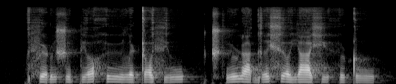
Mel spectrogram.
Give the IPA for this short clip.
fʲ ɔ ɽ y ʃ y pʲ ɔ h ʉ l ɘ ʈ ɔ fʲ u | t͡ʃʼ ʉ ɳ a ɡ ɘ xʲ ɔ j a xʲ ʉ h ʉ ʈ u

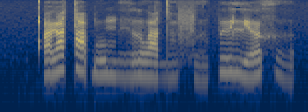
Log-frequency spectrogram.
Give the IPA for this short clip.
qʼ y tˤ ə ɓ u m e̤ l o dˤ ə̤ f ə̤ p y lʲ œ x ə̤

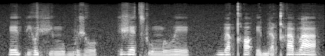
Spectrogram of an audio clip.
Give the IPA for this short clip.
e˦ pʲ o˨˦ fʲ ʊ˨ m u˨ b ʊ˨ ʒ o˨ | ʒ ɛ˦ t͡sʼ u˨ m ʊ˨ β e˦˨ | ɡ͡b e˦ qʰ ɔ˦ ʔ e˨ bʲ e˨ qʰ ɛ˦ b a˦˨

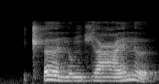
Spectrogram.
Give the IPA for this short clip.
t͡ʃʼ ɜ n o ŋ ç ɜ ʕ ɛ n ə

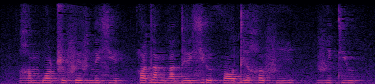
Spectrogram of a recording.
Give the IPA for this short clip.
ʁ ə m b ɔ ʈ͡ʂ ɯ f e v n e sʲ e | q ʏ d a ŋ ɡ a d e zʲ ə ɾ ɯ θ ɔ d i χ ɯ f i | v i tʲ ɯ

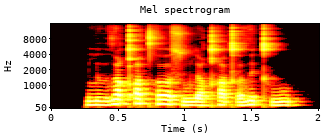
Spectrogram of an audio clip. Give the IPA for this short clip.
l ɯː˨˩˦ ð ɯ˨˥ qʼ ʌ˥˨ t̪ʰ ʌː˥˨ s u˩˧˩ l ɯ˨˩˦ qʰ ʌ˩˧˩ kʼ ʌ˨˩˦ ð e˧ kʰ u˩˧˩

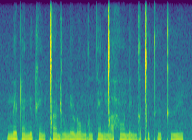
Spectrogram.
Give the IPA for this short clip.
m e ʈ ɛ̃ n ɨ kʰ ẽ n ǀ ɐ̃ ɖ ɨ u̯ n e u̯ ɳ o ŋ ɡ ɔ n t ẽ n ŋ͡ǀ a h õ n e i̯ ŋ ɡ ɐ ǀ ɨ t̪ʰ ɨ kʰ ɨ i̯

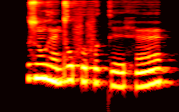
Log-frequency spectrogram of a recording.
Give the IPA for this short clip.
z ũ˦ ɣ ɛ̃˧ d o˧ f ə˨ f ə˨ k eː˨ h ɛ̃˨˦

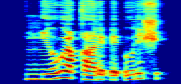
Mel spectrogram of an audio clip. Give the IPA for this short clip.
ɲ i ʊ̯ w u ə̯ q æ ɾ e ʔ e ʔ u ɾ i ʃ

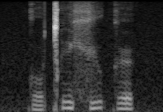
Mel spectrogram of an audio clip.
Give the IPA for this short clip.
k o ǀ i xʲ u k ʏ

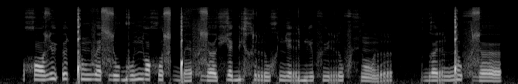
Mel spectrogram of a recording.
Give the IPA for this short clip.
x ɔ z y ʔ ø ǃ ũ v ɛ s z u ɡ u ɲ ɔ x o s ɡ͡ǃ ɛ f z œ ç ɛ bʲ ø x r u x ɲ e r bʲ ũ f y r u f ç õ r | ɡ œ r ŋ͡ǃ u f z œ

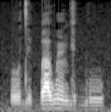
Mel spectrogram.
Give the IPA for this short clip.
o˨ d e˨˦ ɡ͡b a˦ w ɛ̃˦ ɡ e˦ ɡ͡b u˧

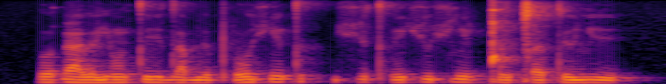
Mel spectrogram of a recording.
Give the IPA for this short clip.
o ɗ a l ʏ j õ t i d a b e pʼ o ç ĩ t | ç ʏ tʼ ĩ ç o ç ʎ ə̃ ǃ ə̃ ǀ ɜ t ʏ ʎ i

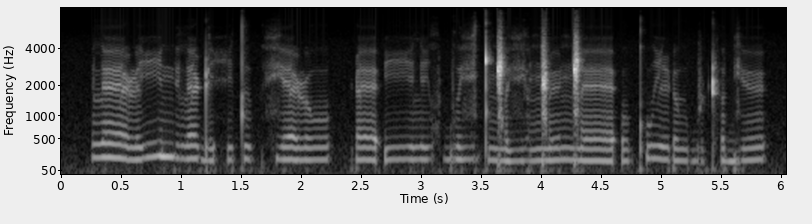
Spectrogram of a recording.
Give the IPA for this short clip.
l ɛː ɭ iː mʲ ʊ l ɛ ɖ i h i t ɯː kʷ fʲ ɛː ɭ ʊ | ɽ ɛː ʔ iː l iː xʷ b ɯ vʲ ə t ŋ͡ǁ ə vʲ ɔ ŋ͡ǁ ø ŋ͡ǁ ɛː ʔ ʊ kʷʼ iː ɽ ɯː b ɯ ʈʰ ə bʲ ø

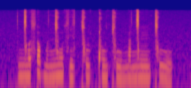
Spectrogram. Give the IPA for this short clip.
ŋ͡ǀ ɤ s ɾ ɒ b ã ŋ͡ǀ ũ s i z ǀ u l ǃ ũ ǀ u ŋ a ŋ͡ǀ ẽː ǀ uː

